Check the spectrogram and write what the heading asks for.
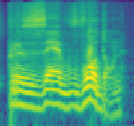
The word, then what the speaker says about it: Przewodów: So it's Przewodon.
